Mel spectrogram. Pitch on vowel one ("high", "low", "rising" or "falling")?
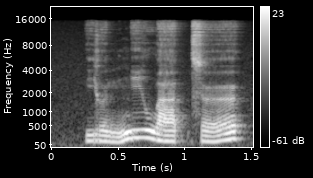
low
